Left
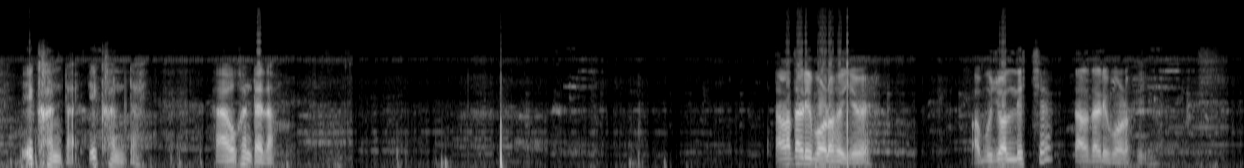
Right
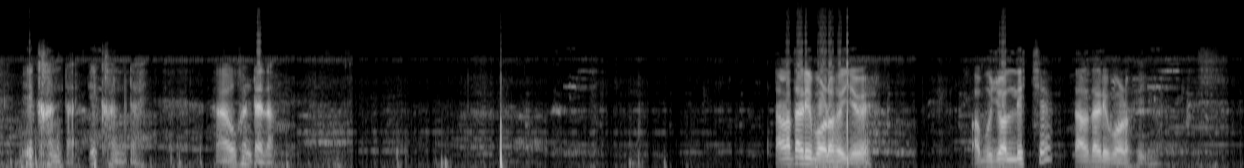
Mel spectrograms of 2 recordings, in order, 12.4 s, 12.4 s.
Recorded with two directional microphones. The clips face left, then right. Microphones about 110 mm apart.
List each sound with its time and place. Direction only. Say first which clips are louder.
0.2 s speech: left 6 dB; 75° left (ahead or behind); by 2.7 s 55° left (ahead or behind)
7.7 s speech: right 1 dB; 25° left (ahead or behind)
